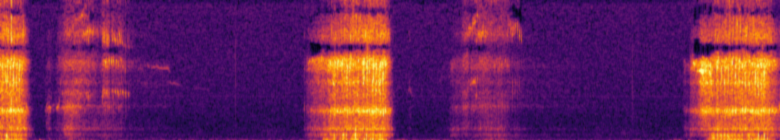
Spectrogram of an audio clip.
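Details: ['Sleeping dog, neck bent tightly, snores much like a human: rough, noisy rasping breaths arrive in bursts about every two to four seconds, some louder and longer, with quiet pauses between them in a small room.']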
